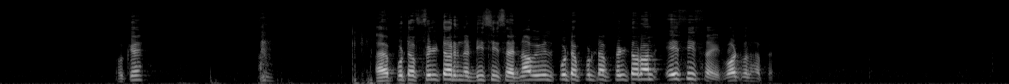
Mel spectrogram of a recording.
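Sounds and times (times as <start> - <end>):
man lecturing: 1.2 - 1.5, 3.7 - 7.8.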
